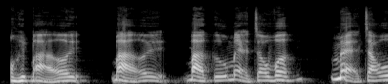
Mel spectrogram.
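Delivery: high, pleading, tearful cry for help; begging voice. A narrator's reading. She grabs a neighbour, begging them to save her mother, high and tearful. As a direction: beg the old woman desperately. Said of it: "giọng van vỉ".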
